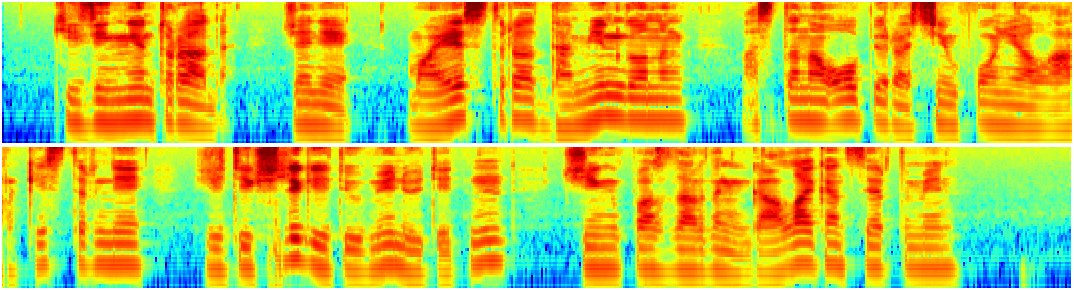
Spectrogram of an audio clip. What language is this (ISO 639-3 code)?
kaz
